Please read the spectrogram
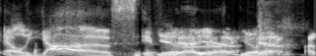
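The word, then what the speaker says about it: Elyas: who knows it's actually l yes it's like a hell yes but you did the h is silent or like el yas yeah yeah yeah yeah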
